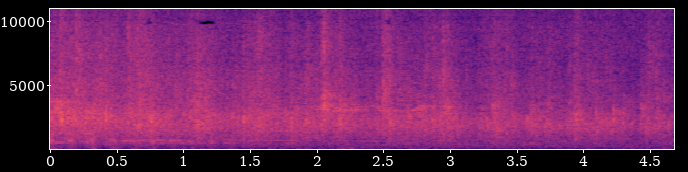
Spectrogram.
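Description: A church congregation applauding and cheering during a prayer service, a steady wash of many hands clapping that carries on throughout at moderate loudness, with no speech over it.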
